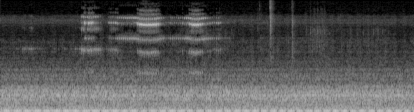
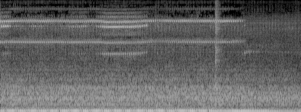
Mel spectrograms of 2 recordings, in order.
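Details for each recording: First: Twin-tub washing machine spin dryer after the shaft bolts joining the spin shaft to the tub were tightened to cure its squeak: a steady low hum with an even spin rhythm and a few light taps, no squeak; normal. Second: Twin-tub washing machine spin dryer while rinsing: rhythmic low thumping about four times a second under thin, high squeaking that worsens with heavy loads. The cause is a loose bolt on the shaft, fixed by tightening it.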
